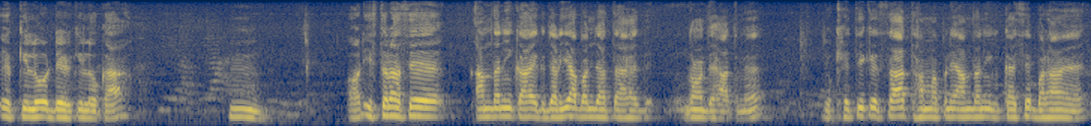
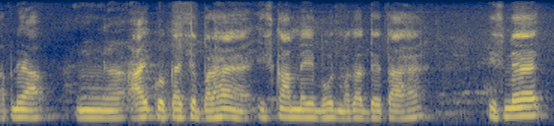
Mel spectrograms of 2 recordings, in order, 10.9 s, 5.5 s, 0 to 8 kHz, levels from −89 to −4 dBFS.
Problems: constant background noise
